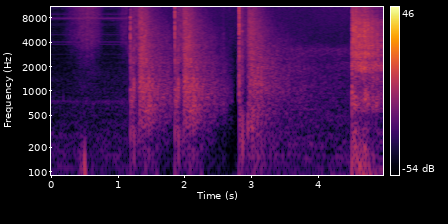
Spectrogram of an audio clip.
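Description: Sharp, loud reports from a 7.62 mm sniper rifle fired at short range, several separate cracks spaced a second or so apart, each with a brief decaying tail.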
